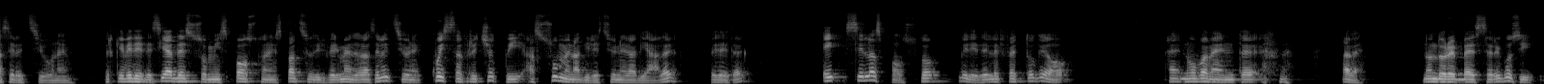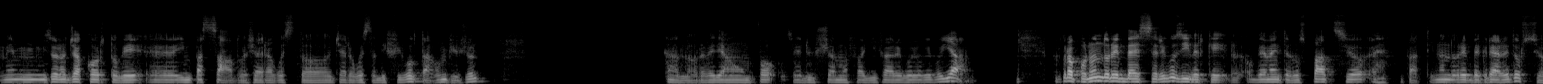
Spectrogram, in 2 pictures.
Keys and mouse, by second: 2.7 click, 4.7 click, 8.7 click, 15.0 click, 20.5 click, 22.8 click, 25.2 click, 27.1 click, 28.3 click.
